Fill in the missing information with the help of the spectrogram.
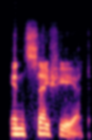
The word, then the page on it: insatiate: American English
